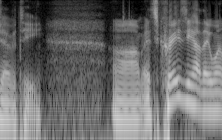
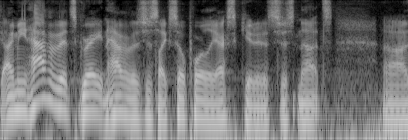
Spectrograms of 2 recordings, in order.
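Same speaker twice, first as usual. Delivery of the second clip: ordinary delivery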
